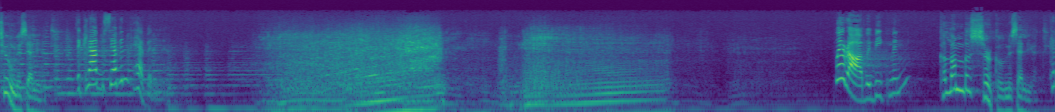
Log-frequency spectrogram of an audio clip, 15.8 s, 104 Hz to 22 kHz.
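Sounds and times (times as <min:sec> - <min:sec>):
speech: 0:00.0 - 0:02.8, 0:12.7 - 0:15.8
convertible car engine revving and accelerating: 0:03.8 - 0:11.8.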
